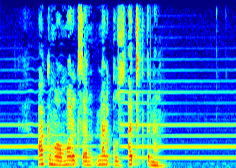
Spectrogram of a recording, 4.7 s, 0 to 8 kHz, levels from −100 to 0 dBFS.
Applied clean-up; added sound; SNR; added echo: none; Wind instrument, woodwind instrument; 14 dB; none.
